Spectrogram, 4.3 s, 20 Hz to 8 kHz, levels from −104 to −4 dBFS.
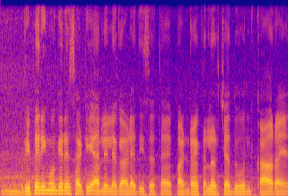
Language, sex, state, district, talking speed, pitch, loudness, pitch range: Marathi, male, Maharashtra, Gondia, 165 wpm, 115 Hz, -19 LUFS, 110-125 Hz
